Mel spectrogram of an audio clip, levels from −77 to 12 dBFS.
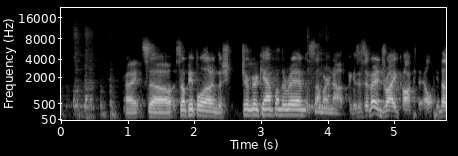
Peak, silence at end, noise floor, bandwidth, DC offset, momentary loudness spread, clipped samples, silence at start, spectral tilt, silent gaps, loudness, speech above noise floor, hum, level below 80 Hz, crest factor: -2 dBFS; 0 s; -39 dBFS; 11 kHz; under 0.1%; 14 LU; under 0.1%; 0.2 s; -5 dB/octave; none; -16 LUFS; 24 dB; none; -64 dBFS; 16 dB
